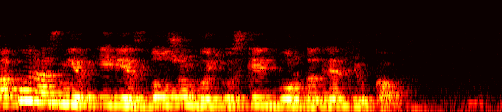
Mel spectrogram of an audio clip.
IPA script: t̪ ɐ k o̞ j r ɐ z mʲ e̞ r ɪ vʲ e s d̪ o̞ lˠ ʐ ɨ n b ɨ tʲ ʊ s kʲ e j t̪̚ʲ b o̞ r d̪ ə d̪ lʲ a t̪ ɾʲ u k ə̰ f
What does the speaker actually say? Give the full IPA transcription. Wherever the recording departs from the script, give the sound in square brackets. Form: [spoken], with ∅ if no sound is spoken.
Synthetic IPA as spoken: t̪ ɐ k o̞ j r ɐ z mʲ e̞ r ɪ vʲ e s d̪ o̞ lˠ ʐ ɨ n b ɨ tʲ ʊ s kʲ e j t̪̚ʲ b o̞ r d̪ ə d̪ lʲ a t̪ ɾʲ u k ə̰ f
